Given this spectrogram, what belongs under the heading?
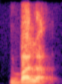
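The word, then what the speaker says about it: bāla: Bala doesn't mean baby, but if you write it in the IST notation, if you say BALA, it is Bala. But if you say B and an A with a horizontal line above it, B, A horizontal line above it, then L, then A, then it becomes Bala.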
